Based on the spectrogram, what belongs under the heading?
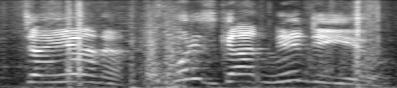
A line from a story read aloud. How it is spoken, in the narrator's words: Joe shouted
